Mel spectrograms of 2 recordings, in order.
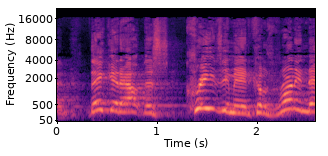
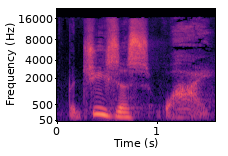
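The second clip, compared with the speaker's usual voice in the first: whispered, softer question; hushed whisper; 10 semitones lower, 4 dB quieter, slower than usual. Retold or imitated. Disciples quietly questioning Jesus' choice, whispered. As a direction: breathe the question in disbelief.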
